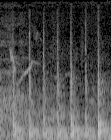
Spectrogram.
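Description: Knocking on the door of a hujra comes as seven quick, evenly spaced raps over a low steady hum.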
